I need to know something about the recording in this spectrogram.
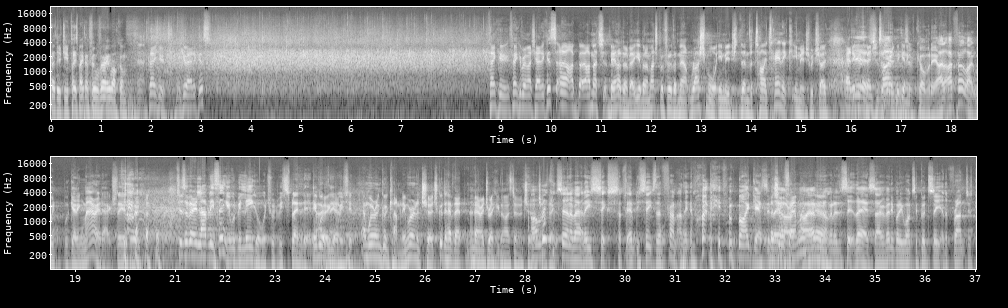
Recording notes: In this live recording of our event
